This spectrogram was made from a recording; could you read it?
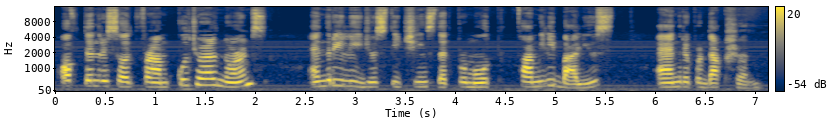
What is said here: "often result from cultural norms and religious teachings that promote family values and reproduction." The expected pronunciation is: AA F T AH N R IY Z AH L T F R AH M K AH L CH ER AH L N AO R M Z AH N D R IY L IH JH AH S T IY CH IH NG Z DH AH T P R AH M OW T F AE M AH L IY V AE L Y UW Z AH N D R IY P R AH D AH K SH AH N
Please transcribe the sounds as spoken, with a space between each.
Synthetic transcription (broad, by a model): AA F T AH N R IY S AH L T F R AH M K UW L CH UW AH L N AO R M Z AH N D R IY L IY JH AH S T IY CH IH NG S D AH T P R AH M OW T F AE M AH L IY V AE L Y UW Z AH N D R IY P R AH D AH K SH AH N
